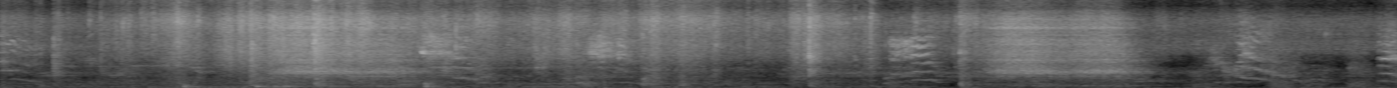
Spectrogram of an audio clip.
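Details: Kitten meowing for help while its mother cat bites it; high, strained meows come in short bursts, stronger around the third, sixth and tenth seconds, over a rustling, scuffling background.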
